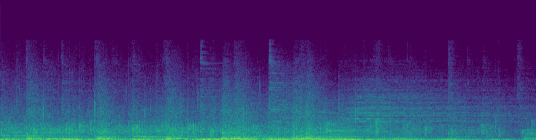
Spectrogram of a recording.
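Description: Live band playing, with piano and a low bass line, a little quieter near the end.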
